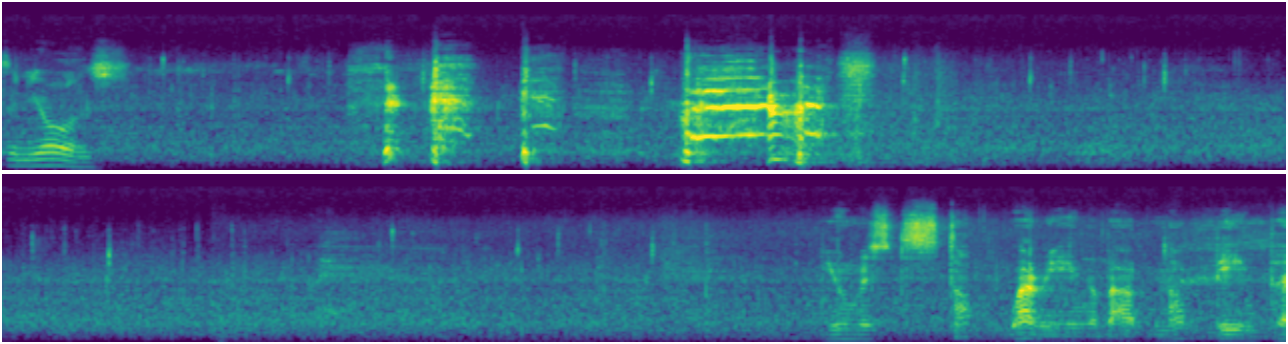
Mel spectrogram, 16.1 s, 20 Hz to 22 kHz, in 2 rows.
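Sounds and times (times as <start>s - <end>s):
old man coughing: 2.3s - 3.6s, 4.2s - 5.4s.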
